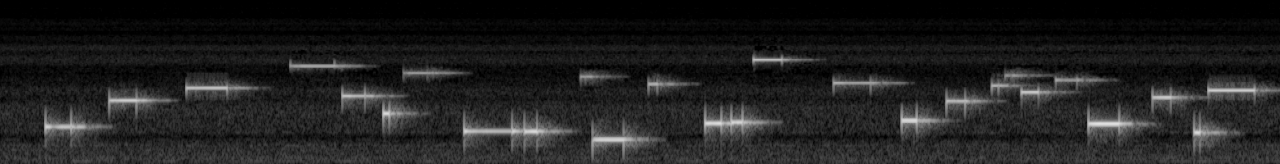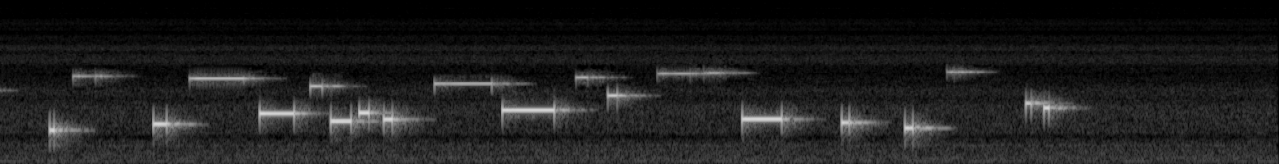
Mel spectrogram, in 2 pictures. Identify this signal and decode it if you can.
Electronic bleeps of random pitch and length, with room echo. There is no code.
